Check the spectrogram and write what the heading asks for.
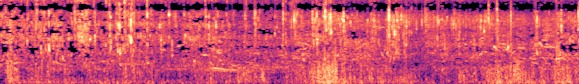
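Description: Shallow seawater sloshing and splashing right at the microphone as it is carried through the water, with wind on the microphone; a louder surge about five seconds in.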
